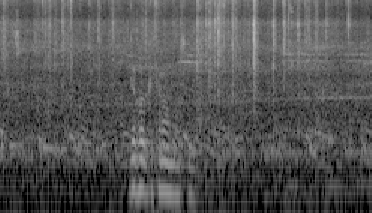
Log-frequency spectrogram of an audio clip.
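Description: Pigeons cooing outdoors in bad weather, a clear burst of low throaty coos near the middle, with someone speaking briefly and faint murmuring before and after.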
